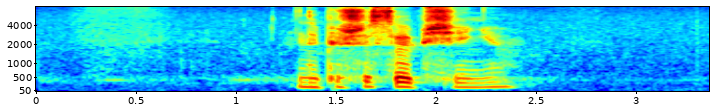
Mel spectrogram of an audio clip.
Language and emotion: Russian, neutral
